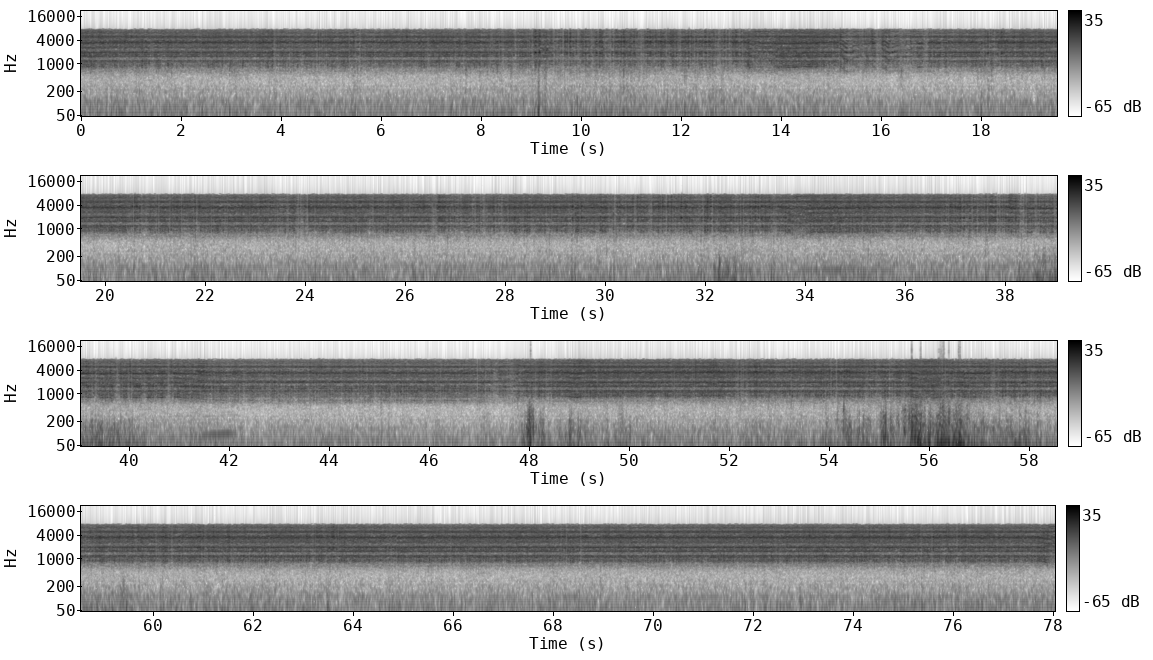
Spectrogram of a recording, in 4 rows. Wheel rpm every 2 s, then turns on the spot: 230, 230, 230, 230, 230, 240, 230, 220, 210, 230, 230, 230, 230, 230, 230, 230, 230, 230, 230, 220, 210, 180, 180, 180, 230, 230, 240, 230, 230, 230, 230, 230, 230, 230, 230, 230, 230, 230, 230.
none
